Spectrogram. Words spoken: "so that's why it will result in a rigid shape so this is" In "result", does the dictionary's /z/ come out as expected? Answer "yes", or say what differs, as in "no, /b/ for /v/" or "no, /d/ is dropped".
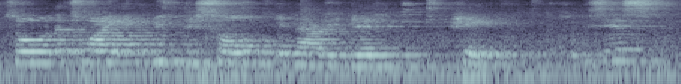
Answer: no, /s/ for /z/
